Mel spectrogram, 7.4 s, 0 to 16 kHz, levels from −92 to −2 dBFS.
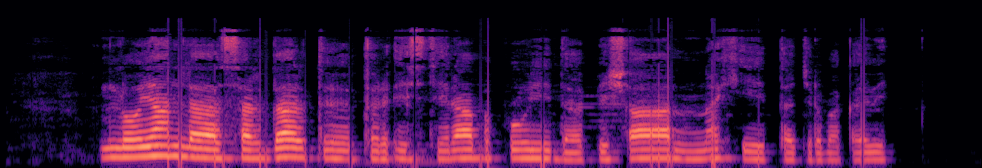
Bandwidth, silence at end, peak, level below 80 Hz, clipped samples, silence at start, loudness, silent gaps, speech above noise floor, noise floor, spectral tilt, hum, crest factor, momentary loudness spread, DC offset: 10.5 kHz; 0.75 s; -8 dBFS; -60 dBFS; under 0.1%; 0.75 s; -28 LUFS; none; 48 dB; -75 dBFS; -6 dB/octave; none; 20 dB; 14 LU; under 0.1%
